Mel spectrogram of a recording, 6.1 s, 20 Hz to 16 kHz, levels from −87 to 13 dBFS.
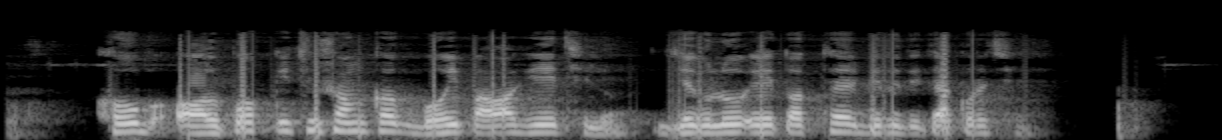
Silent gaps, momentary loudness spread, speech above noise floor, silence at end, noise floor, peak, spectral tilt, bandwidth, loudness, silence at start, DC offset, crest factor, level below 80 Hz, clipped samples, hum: none; 11 LU; 26 dB; 0.5 s; -41 dBFS; -2 dBFS; -8 dB/octave; 7.6 kHz; -15 LUFS; 0.05 s; under 0.1%; 14 dB; -50 dBFS; under 0.1%; none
